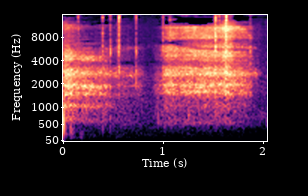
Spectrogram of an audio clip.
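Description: A person's breathing close to the microphone while walking: two audible breaths, with a few faint clicks.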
